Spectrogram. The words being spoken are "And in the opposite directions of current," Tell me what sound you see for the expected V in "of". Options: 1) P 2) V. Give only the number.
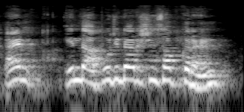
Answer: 1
